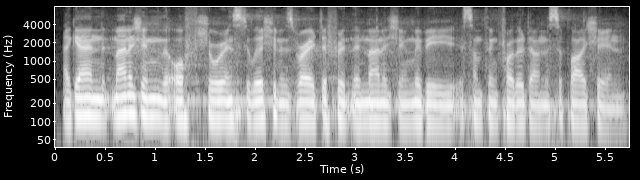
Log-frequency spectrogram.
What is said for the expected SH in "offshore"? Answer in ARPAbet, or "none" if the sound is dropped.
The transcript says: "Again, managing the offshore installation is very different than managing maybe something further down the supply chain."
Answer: SH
